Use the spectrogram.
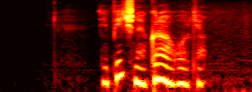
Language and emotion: Russian, neutral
